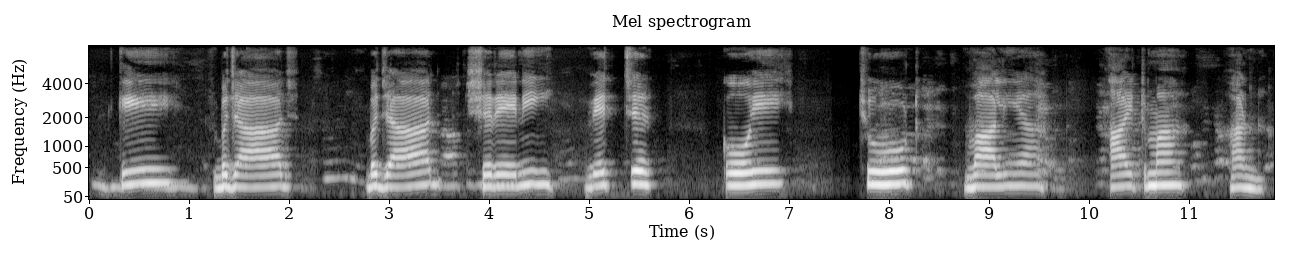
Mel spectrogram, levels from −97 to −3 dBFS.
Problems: constant background noise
